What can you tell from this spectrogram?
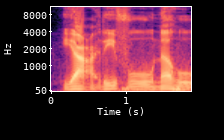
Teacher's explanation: یعرفونہ، را کو باریک پڑھنا، را کے نیچے زیر ہے۔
